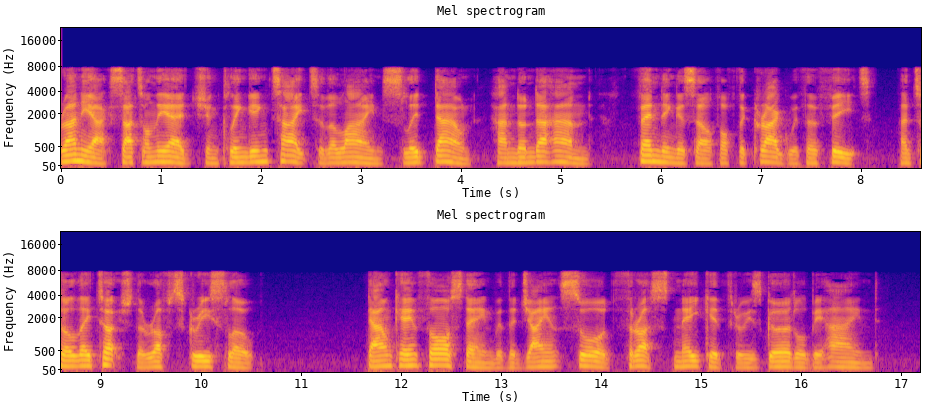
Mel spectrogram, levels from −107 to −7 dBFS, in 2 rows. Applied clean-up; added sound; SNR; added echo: none; none; none; none.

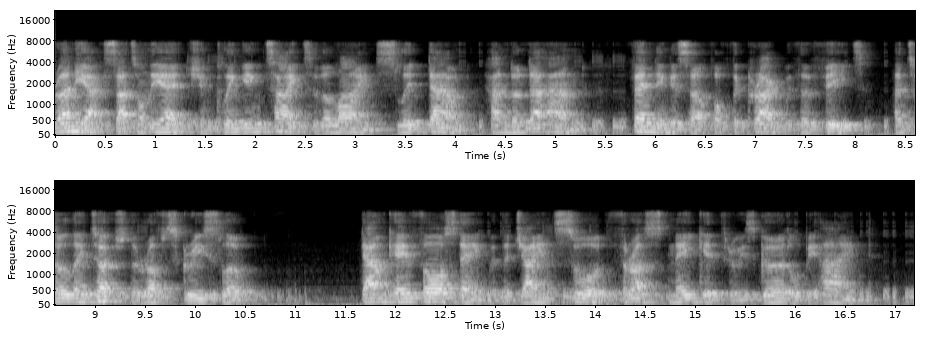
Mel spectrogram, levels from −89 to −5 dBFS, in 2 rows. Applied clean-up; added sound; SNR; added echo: none; Squeak; 14 dB; reverberation time 0.6 s.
